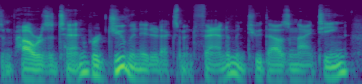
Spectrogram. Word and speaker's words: Powers of X: of 12 but unfortunately the X offices insistence that powers of X is pronounced powers of 10 and X of Swords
